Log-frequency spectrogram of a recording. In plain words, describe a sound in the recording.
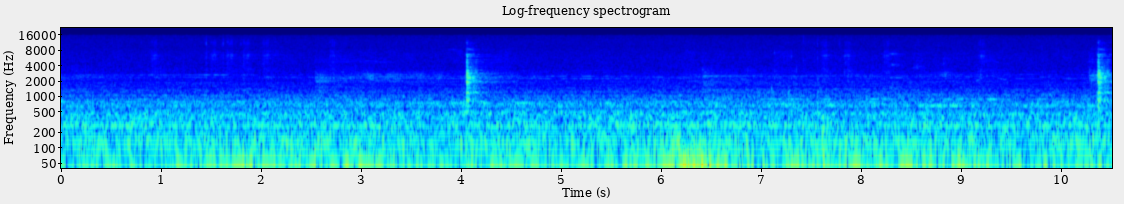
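Fingertips tap lightly on a phone's touchscreen.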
